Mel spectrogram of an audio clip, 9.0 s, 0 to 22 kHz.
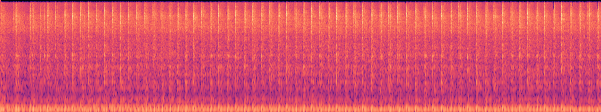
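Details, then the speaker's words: Toyota 2.7L 1AR-FE in MR2 Spyder on Haltech Elite 1500 ECU, stock except 280-degree cams and valve springs, intake cam advanced 30 degrees, raised idle: deep steady loping idle, no knocks; normal lumpy idle from cam overlap. "there you go i love variable valve cap i love variable valve timing it's got nice little lope"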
